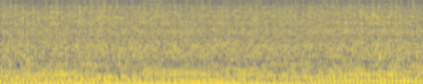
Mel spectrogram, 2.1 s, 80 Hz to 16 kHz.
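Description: Engine drone of a Rockwell Aero Commander 500S twin piston-prop aircraft in Microsoft Flight Simulator, a loud, steady, unchanging hum with layered propeller tones and no voices.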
